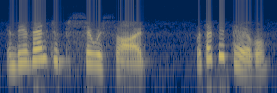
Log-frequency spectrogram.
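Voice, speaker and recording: An actress playing a cool, unsentimental wife in a 1940s radio drama, with a composed, matter-of-fact manner. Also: female voice, high voice, huge pitch swings, brisk, no room sound, heavily acted. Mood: cool, defiant. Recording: old lo-fi 1940s radio recording.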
